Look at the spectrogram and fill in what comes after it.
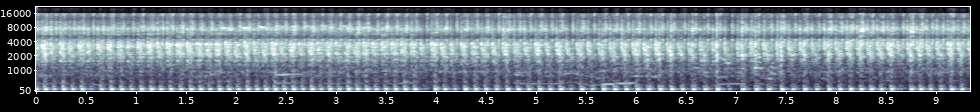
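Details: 2007 Yamaha Vega R single, regular steady exhaust thump at idle with even spacing, no skipped beats or coughing; runs clean after a part was cleaned out with a wire.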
